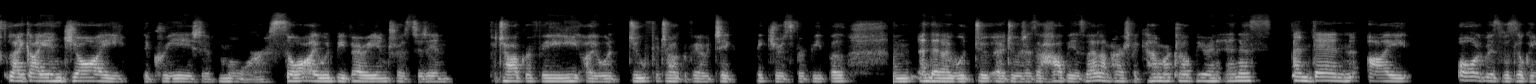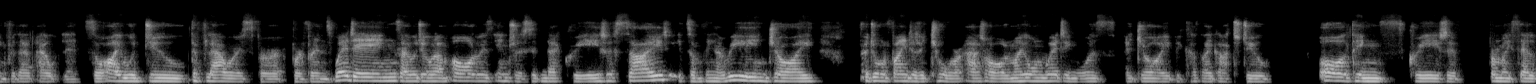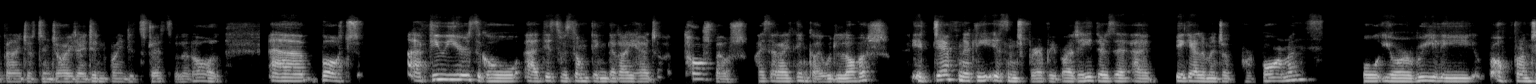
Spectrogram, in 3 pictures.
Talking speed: 205 wpm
